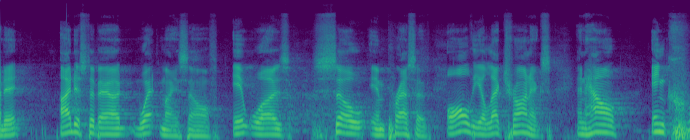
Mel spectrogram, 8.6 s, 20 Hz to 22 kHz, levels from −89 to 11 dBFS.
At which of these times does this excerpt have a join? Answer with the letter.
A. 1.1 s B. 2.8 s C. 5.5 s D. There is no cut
C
